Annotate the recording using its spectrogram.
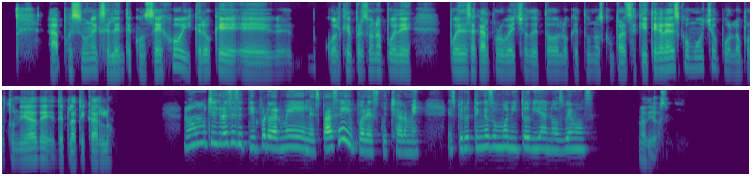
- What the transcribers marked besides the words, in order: other background noise
- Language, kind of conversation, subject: Spanish, podcast, ¿Qué papel juega la cocina casera en tu bienestar?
